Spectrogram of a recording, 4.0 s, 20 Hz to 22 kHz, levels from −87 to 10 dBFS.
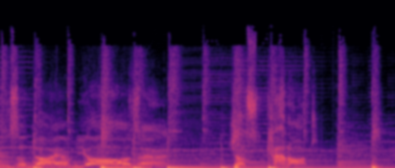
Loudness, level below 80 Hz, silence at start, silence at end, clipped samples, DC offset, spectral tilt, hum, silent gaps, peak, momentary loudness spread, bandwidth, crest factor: -24 LUFS; -28 dBFS; 0 s; 0 s; under 0.1%; under 0.1%; -5.5 dB/octave; none; none; -6 dBFS; 11 LU; 17.5 kHz; 18 dB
